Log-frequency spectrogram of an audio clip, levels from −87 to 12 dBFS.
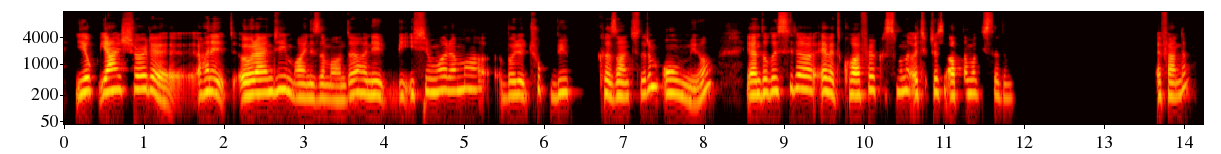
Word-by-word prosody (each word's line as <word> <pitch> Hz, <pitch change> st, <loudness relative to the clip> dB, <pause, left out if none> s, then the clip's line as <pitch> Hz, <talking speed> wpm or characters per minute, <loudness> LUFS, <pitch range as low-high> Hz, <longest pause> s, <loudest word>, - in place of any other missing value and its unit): Yok, 250 Hz, +3 st, +2 dB
yani, 255 Hz, +3 st, +6 dB
şöyle: 275 Hz, 0 st, +2 dB, 0.4 s
Hani, 235 Hz, -3 st, +1 dB
d -, -, -14 dB
öğrenciyim 230 Hz, +3 st, +5 dB
aynı 180 Hz, -1 st, -1 dB
zamanda. 170 Hz, +4 st, -2 dB
Hani, 210 Hz, -3 st, 0 dB
bir 195 Hz, -, -6 dB
işim 235 Hz, +3 st, -3 dB
var 260 Hz, 0 st, 0 dB
ama 270 Hz, +5 st, -2 dB, 0.2 s
böyle 205 Hz, +1 st, -2 dB
çok 265 Hz, +1 st, -11 dB
büyük 230 Hz, +5 st, -5 dB, 0.3 s
kazançlarım 210 Hz, -, -1 dB
olmuyor. 210 Hz, -, 0 dB, 0.4 s
Yani 210 Hz, +1 st, +4 dB
dolayısıyla, 255 Hz, +3 st, +1 dB
evet, 230 Hz, -4 st, +1 dB
kuaför 210 Hz, +5 st, +3 dB
kısmını 240 Hz, +3 st, -4 dB
açıkçası 235 Hz, +3 st, -2 dB
atlamak 210 Hz, +2 st, 0 dB
istedim. 185 Hz, -4 st, -7 dB, 1.8 s
Efendim? 195 Hz, -, -2 dB
220 Hz, 115 wpm, -24 LUFS, 200-255 Hz, 1.8 s, yani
